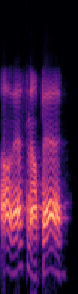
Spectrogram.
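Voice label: compliment, professional female; vo; Counter Strike Model Pack; CS:GO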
